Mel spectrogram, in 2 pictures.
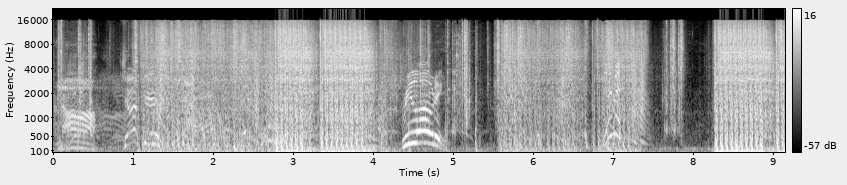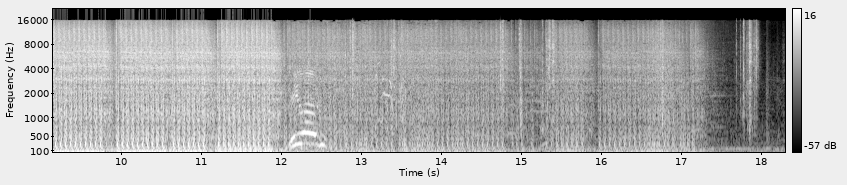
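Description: Gunfire rattles in rapid bursts, loud and close.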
